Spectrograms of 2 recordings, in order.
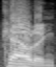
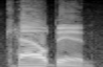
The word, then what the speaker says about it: Cowden: So it is in fact Cowden, Coop. It's Cowden. Like the cow went to the den.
